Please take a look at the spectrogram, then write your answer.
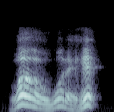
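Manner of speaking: sudden, very loud, booming, drawn-out excited outburst. Imitating the call of a Lawrence Taylor hit, mock-excited Pat Summerall, octave up. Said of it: "move up an octave. ... Like that, that's what you were going to get out of Pat Summerall".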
